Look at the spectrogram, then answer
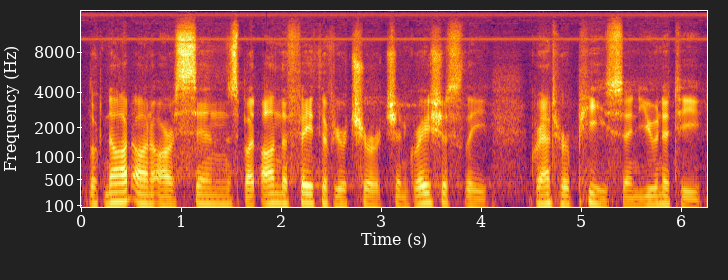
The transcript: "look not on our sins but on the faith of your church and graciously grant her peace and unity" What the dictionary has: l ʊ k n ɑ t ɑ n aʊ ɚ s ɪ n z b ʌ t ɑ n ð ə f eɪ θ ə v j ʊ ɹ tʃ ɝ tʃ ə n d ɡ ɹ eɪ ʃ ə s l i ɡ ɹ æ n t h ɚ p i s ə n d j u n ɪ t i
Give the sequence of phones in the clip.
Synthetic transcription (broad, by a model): l ʊ k n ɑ t n aʊ ɚ s ɪ n z b ʌ t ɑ n ð ə f eɪ θ ə v j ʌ ɹ tʃ ɝ tʃ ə n ɡ ɹ eɪ ʃ ə s l i ɡ ɹ æ n t h ɚ p i s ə n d j u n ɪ t i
